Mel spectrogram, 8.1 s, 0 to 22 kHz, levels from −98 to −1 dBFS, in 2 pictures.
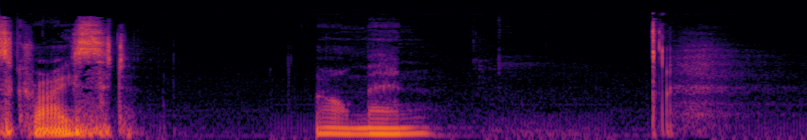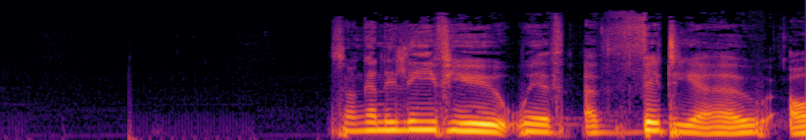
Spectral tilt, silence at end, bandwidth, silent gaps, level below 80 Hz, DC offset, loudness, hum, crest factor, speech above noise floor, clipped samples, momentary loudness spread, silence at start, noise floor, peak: -7 dB/octave; 0 s; 15 kHz; none; -64 dBFS; under 0.1%; -21 LUFS; none; 22 dB; 52 dB; under 0.1%; 25 LU; 0 s; -73 dBFS; -2 dBFS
